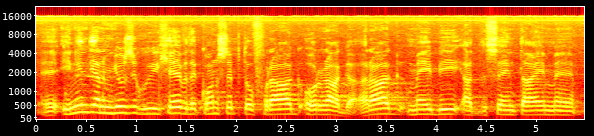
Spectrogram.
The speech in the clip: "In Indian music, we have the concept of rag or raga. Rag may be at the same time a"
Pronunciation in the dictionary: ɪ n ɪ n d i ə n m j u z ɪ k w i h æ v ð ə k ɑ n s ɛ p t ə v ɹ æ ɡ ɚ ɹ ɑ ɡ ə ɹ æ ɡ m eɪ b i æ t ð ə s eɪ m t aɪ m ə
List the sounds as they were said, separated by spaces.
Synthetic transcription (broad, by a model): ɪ n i n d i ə n m j u z ɪ k w i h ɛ v ð ə k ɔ n s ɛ p t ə f ɹ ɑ ɡ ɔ ɹ ɑ ɡ ə ɹ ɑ ɡ m eɪ b i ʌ t ð ə s eɪ m t aɪ m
